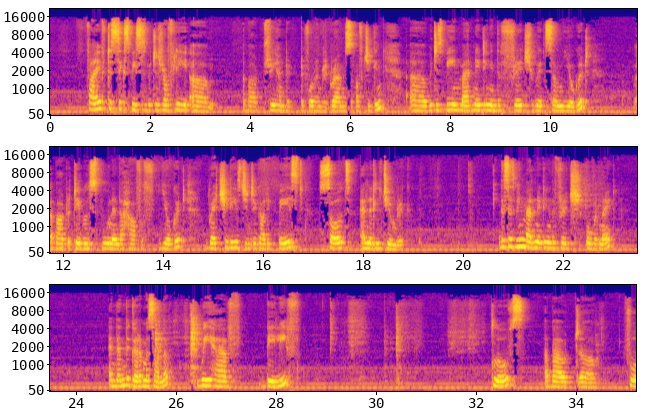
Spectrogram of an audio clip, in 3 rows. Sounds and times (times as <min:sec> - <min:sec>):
Speech: 0:00.7 - 0:10.8, 0:11.7 - 0:19.0, 0:20.6 - 0:23.1, 0:24.7 - 0:28.5, 0:32.3 - 0:35.2.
